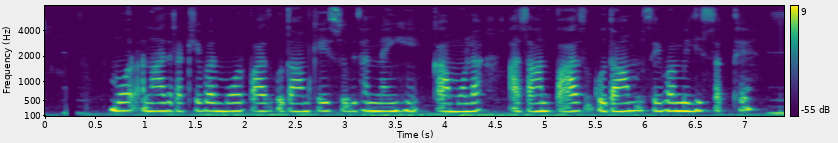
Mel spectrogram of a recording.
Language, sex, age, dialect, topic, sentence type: Chhattisgarhi, female, 18-24, Central, agriculture, question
